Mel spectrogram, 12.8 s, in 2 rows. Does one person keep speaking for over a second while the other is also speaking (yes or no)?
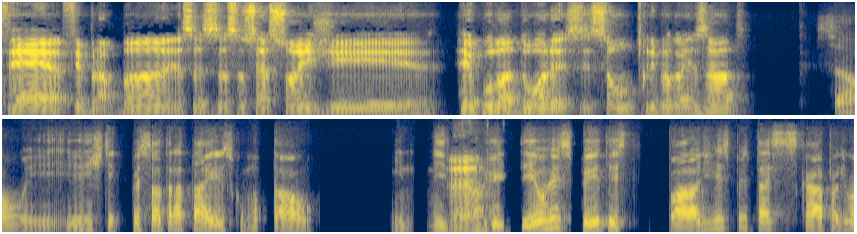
no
